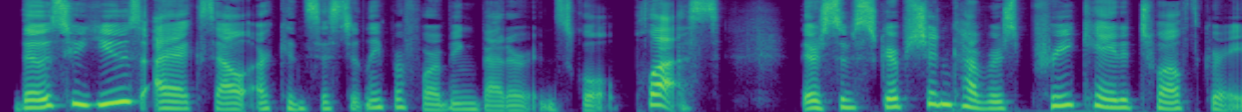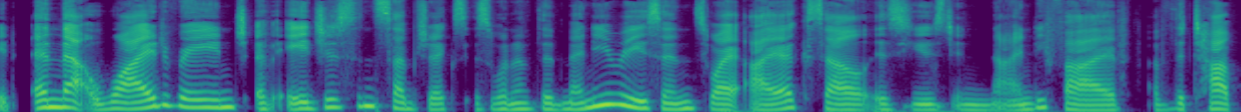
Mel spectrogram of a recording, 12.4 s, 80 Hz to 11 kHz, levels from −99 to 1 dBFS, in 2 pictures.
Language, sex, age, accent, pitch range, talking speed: English, female, 30-49, American, 165-225 Hz, 200 wpm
